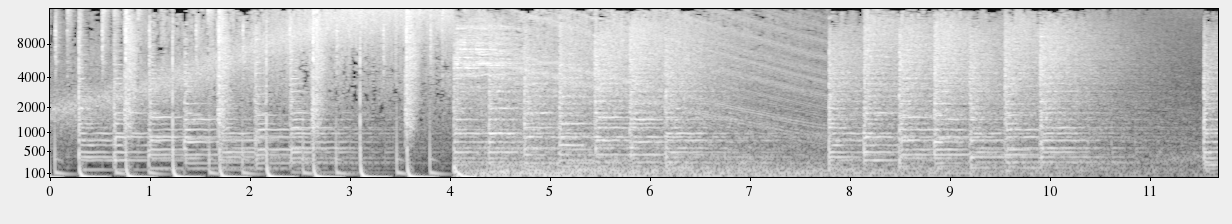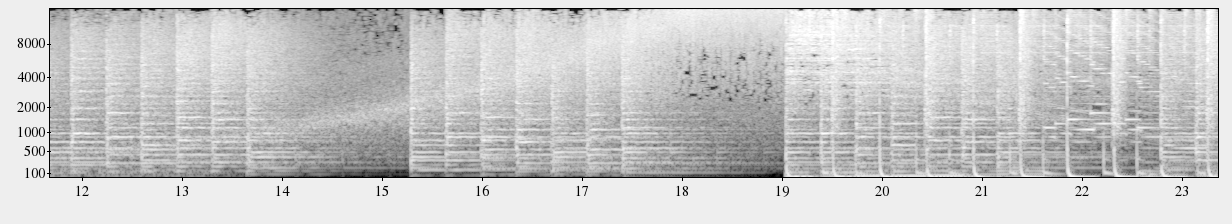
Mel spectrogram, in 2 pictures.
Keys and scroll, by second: 3.4 ctrl+t, 22.2 ctrl+t.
